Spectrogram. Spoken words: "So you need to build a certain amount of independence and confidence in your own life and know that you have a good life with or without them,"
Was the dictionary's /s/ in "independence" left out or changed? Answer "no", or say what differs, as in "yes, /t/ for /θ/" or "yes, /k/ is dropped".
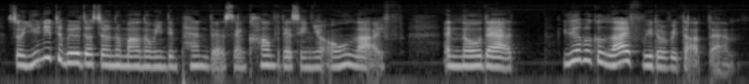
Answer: no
